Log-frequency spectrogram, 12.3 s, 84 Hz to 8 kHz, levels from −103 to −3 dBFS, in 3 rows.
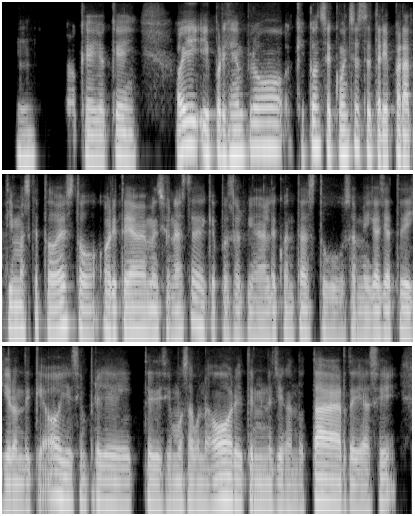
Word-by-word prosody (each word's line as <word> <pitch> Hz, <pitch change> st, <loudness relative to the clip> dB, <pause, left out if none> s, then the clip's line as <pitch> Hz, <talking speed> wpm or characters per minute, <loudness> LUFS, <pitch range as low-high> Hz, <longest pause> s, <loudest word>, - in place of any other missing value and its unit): Mm, 110 Hz, -2 st, -2 dB, 0.3 s
okey, 110 Hz, +1 st, -2 dB
okey. 110 Hz, +1 st, -1 dB, 0.4 s
Oye, 150 Hz, +5 st, +6 dB
y 135 Hz, -, +4 dB
por 130 Hz, +1 st, +1 dB
ejemplo, 150 Hz, +5 st, +3 dB
¿qué 130 Hz, -, -10 dB
consecuencias 140 Hz, -2 st, +2 dB
te 135 Hz, -, +2 dB
trae 110 Hz, -3 st, +3 dB
para 110 Hz, -4 st, +3 dB
ti 115 Hz, -, 0 dB
más 115 Hz, 0 st, 0 dB
que -, -, -5 dB
todo 105 Hz, 0 st, +1 dB
esto? 115 Hz, -5 st, 0 dB
Ahorita 110 Hz, -1 st, +1 dB
ya 105 Hz, -, +5 dB
me 105 Hz, -, +2 dB
mencionaste 105 Hz, +5 st, -2 dB
que, 105 Hz, -, -6 dB
pues, 95 Hz, -1 st, -8 dB
al 95 Hz, -, -5 dB
final 95 Hz, -1 st, -4 dB
de 100 Hz, -, -3 dB
cuentas 100 Hz, +1 st, -4 dB
tus 95 Hz, -4 st, -7 dB
amigas 95 Hz, +1 st, -1 dB
ya 100 Hz, -1 st, 0 dB
te 105 Hz, -, -4 dB
dijeron 100 Hz, 0 st, 0 dB
de 95 Hz, 0 st, -6 dB
que -, -, -7 dB
''Oye, 115 Hz, -4 st, +1 dB
siempre 105 Hz, -2 st, -3 dB
te 105 Hz, -, -2 dB
decimos 100 Hz, +1 st, -3 dB
a -, -, +1 dB
una 100 Hz, -1 st, -3 dB
hora 115 Hz, 0 st, +5 dB
y -, -, -2 dB
terminas 95 Hz, -1 st, -3 dB
llegando 90 Hz, -2 st, -5 dB
tarde'', 105 Hz, -4 st, +4 dB
y -, -, -3 dB
así, 110 Hz, -, -5 dB
105 Hz, 230 wpm, -24 LUFS, 100-120 Hz, 0.4 s, Oye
